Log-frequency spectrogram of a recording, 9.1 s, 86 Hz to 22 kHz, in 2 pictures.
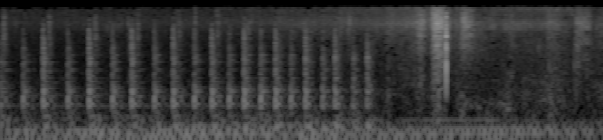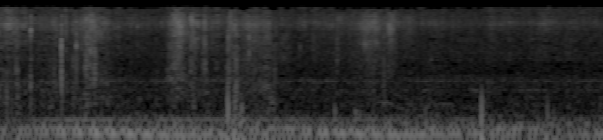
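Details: Ford Focus 3 driving: quick run of sharp knocks at about four per second over low road hum, fading after three seconds; steering rack knock.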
